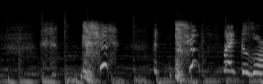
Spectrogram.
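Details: Sneezes from a VTuber livestream sneeze-highlight compilation: two loud, explosive sneezes between bits of speech, with background music.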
